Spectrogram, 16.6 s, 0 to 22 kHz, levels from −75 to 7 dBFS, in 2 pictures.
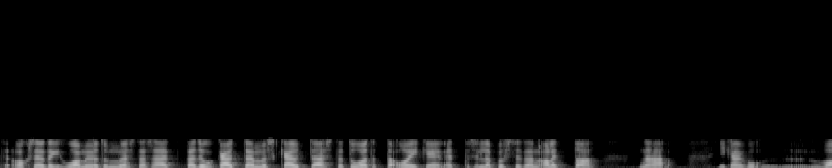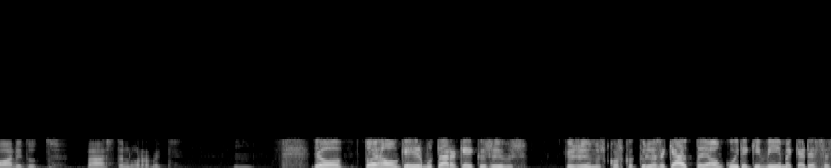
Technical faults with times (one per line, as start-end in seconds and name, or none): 0.88-0.93 packet loss with last packet repeated
5.78 packet loss with last packet repeated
